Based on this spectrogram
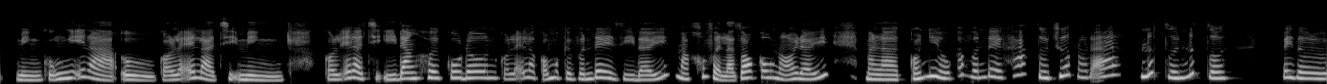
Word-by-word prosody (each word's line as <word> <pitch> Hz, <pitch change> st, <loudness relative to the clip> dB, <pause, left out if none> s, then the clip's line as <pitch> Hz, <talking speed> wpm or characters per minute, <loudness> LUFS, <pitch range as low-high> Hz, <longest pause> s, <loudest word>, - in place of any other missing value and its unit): mình 205 Hz, -2 st, -1 dB
cũng 230 Hz, +6 st, +2 dB
nghĩ 295 Hz, +4 st, 0 dB
là, 225 Hz, -, 0 dB
ừ, 205 Hz, -4 st, +1 dB
có 205 Hz, -, -3 dB
lẽ 230 Hz, +7 st, 0 dB
là 260 Hz, -9 st, +1 dB
chị -, -, -4 dB
mình 200 Hz, -4 st, 0 dB, 0.4 s
có 225 Hz, -, -2 dB
lẽ 240 Hz, +6 st, +1 dB
là 305 Hz, -3 st, +3 dB
chị 270 Hz, -, -7 dB
ấy 225 Hz, -, -1 dB
đang 275 Hz, +2 st, +3 dB
hơi 305 Hz, -2 st, +4 dB
cô 300 Hz, 0 st, +2 dB
đơn, 295 Hz, 0 st, +1 dB
có 245 Hz, -, -10 dB
lẽ 245 Hz, +2 st, -5 dB
là 315 Hz, +1 st, -1 dB
có -, -, -3 dB
một 300 Hz, +2 st, +2 dB
cái 260 Hz, -, -1 dB
vấn 250 Hz, 0 st, +1 dB
đề 310 Hz, -1 st, +3 dB
gì 225 Hz, -2 st, -3 dB
đấy 215 Hz, -, -1 dB
mà 265 Hz, -, +2 dB
không 365 Hz, +8 st, -4 dB
phải 225 Hz, -, +3 dB
là 185 Hz, -1 st, +1 dB
do 290 Hz, +8 st, +4 dB
câu 315 Hz, +1 st, -1 dB
nói 255 Hz, -2 st, 0 dB
đấy 260 Hz, -, +1 dB, 0.4 s
mà 245 Hz, -2 st, +2 dB
là 225 Hz, -1 st, +2 dB
có 255 Hz, -, +3 dB
nhiều 325 Hz, -2 st, +4 dB
các 435 Hz, -, -6 dB
vấn 320 Hz, 0 st, -1 dB
đề 340 Hz, -4 st, 0 dB
khác 445 Hz, +4 st, -3 dB
từ 305 Hz, -3 st, +3 dB
trước 395 Hz, +8 st, +1 dB
nó 320 Hz, -2 st, -4 dB
đã 360 Hz, -, -1 dB, 0.4 s
nứt 420 Hz, +8 st, +5 dB
rồi 300 Hz, -2 st, +4 dB
nứt 370 Hz, +12 st, +1 dB
rồi. 290 Hz, -1 st, +3 dB, 0.6 s
Bây 320 Hz, 0 st, +2 dB
giờ 270 Hz, -3 st, +2 dB
275 Hz, 250 wpm, -23 LUFS, 225-310 Hz, 0.6 s, nứt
